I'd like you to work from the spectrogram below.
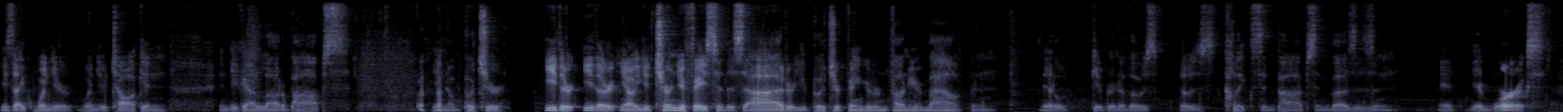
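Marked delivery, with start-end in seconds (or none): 0.3-13.7 put-on low Southern-accented voice. Retelling a teacher's advice on mic pops: imitating Ben's low Southern voice. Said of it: "a really low Southern voice".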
